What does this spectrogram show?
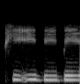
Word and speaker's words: PEBB: members and I have to ask is it pebb or um PEB how do we pronounce that we say PEB okay so for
